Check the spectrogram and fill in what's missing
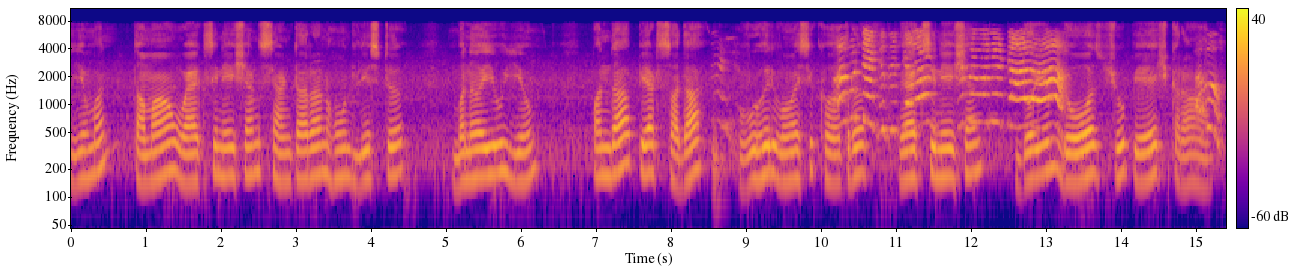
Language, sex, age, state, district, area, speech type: Kashmiri, male, 45-60, Jammu and Kashmir, Kulgam, rural, read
